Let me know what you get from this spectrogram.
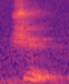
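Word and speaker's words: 去: mandarín es chu chu el tono s les indica que cae chu la u se pronuncia eh les dije que se pronunciaba como una u en realidad se pronuncia como una u es más parecida a la u umlaut de la alemán u y la q recuerdan que les expliqué en la clase uno que se pronuncia como una Che Así que el verbo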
